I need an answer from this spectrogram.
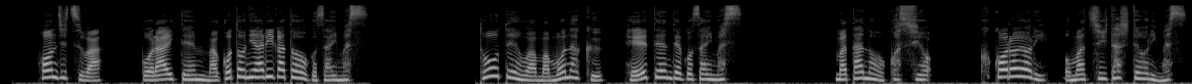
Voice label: japanese ivr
